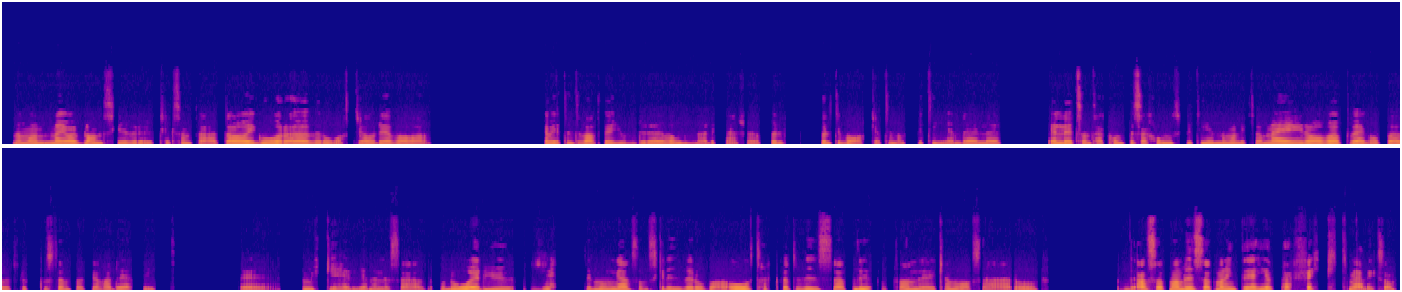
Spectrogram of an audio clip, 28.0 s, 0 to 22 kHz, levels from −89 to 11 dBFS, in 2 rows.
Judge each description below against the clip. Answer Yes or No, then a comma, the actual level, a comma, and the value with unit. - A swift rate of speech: Yes, fast, 220 wpm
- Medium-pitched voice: Yes, medium, 165 Hz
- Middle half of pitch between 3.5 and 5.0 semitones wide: No, narrow, 2.5 semitones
